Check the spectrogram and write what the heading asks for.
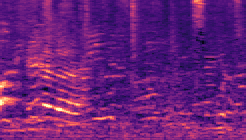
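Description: Soft, indistinct voices with a child's voice among them, and a brief click right at the start.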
